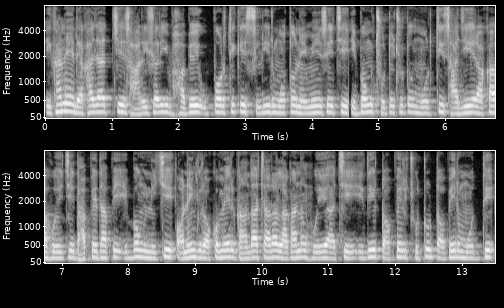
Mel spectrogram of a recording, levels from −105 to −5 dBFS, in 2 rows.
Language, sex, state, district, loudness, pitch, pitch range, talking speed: Bengali, male, West Bengal, Paschim Medinipur, -16 LUFS, 175 Hz, 160-185 Hz, 150 wpm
